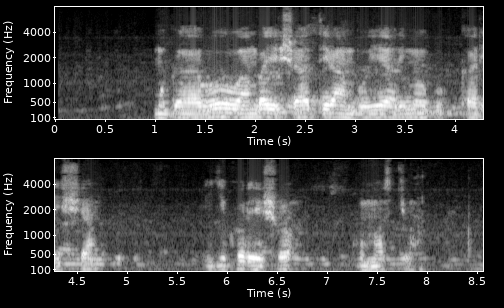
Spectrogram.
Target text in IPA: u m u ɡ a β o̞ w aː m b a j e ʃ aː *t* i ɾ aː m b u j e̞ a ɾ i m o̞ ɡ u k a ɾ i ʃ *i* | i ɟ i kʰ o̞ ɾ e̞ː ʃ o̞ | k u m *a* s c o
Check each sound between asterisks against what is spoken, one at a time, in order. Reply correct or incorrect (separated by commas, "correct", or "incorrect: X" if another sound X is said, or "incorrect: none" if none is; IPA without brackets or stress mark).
correct, incorrect: a, correct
